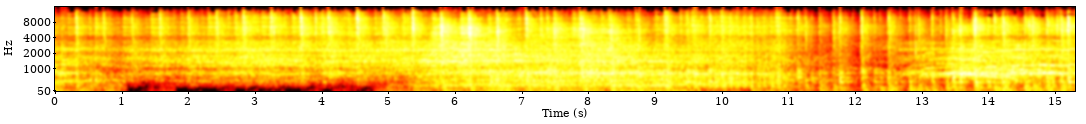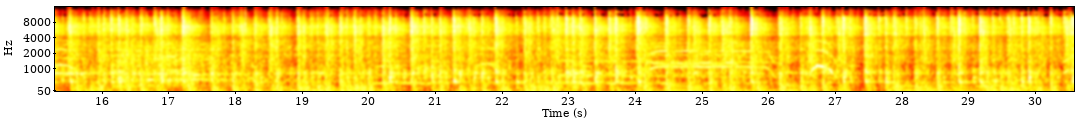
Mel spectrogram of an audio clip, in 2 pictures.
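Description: Live acoustic-rock band playing through a stage PA, heard from the audience: acoustic guitars, electric bass, drum kit and cajón, with occasional singing. The first few seconds are thin with no bass, then the full band comes in with a steady beat from about halfway.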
